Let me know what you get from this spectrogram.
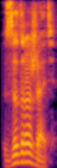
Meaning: to begin to tremble, to begin to shiver
- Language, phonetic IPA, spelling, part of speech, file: Russian, [zədrɐˈʐatʲ], задрожать, verb, Ru-задрожать.ogg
